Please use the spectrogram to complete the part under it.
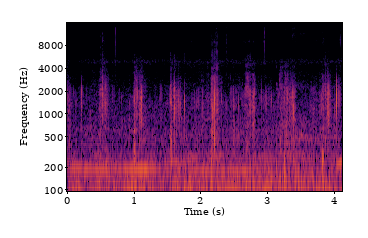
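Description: Footsteps crunch through bush at night in a steady walking rhythm. Many soft, even steps sit over a low background, with no voices.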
